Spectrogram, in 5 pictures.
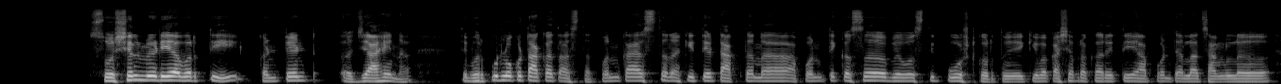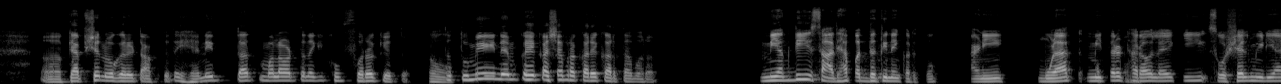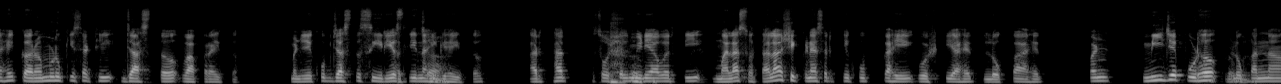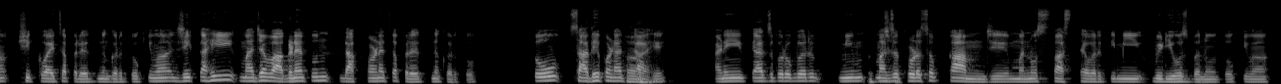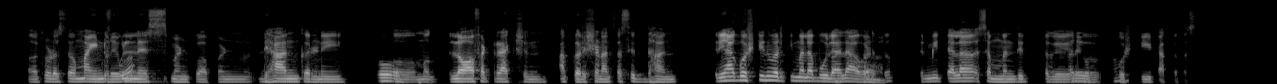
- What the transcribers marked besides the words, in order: other background noise; in English: "कॅप्शन"; tapping; chuckle; in English: "माइंडफुलनेस"; in English: "लॉ ऑफ अट्रॅक्शन"
- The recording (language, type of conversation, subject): Marathi, podcast, तू सोशल मीडियावर तुझं काम कसं सादर करतोस?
